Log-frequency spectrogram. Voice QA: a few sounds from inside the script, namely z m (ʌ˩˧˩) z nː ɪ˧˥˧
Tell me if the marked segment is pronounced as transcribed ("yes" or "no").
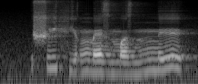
no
